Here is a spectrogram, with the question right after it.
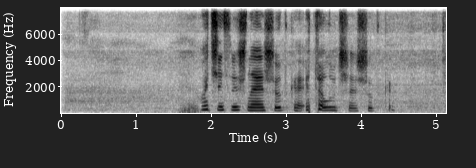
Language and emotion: Russian, positive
